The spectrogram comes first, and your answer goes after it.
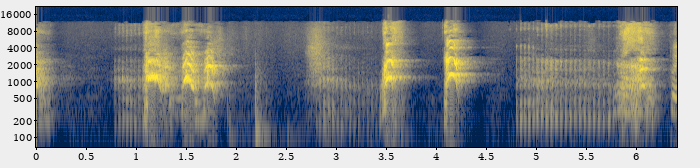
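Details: Indoor Chihuahua playing and acting up with a chinchilla gives short, sharp yapping barks in uneven bursts. A pulsing, rattling growl follows midway, then another bark, with a woman's voice between the barks.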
